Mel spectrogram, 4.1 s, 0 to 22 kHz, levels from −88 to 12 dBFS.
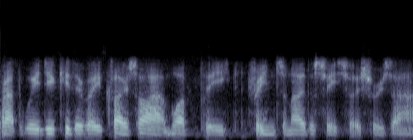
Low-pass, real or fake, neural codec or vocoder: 7.2 kHz; fake; codec, 24 kHz, 0.9 kbps, WavTokenizer, medium speech release version 1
